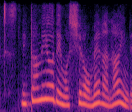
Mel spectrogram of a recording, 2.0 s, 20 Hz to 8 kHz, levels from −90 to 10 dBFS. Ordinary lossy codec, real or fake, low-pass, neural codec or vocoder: Opus, 16 kbps; fake; 7.2 kHz; codec, 16 kHz, 0.5 kbps, X-Codec, WavLM features, trained on Multilingual LibriSpeech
